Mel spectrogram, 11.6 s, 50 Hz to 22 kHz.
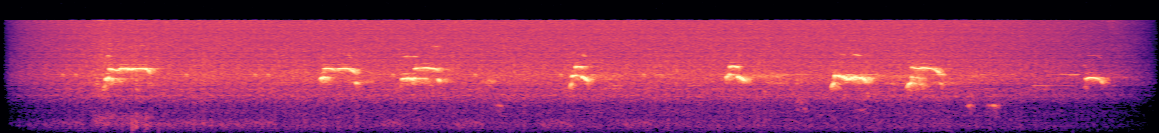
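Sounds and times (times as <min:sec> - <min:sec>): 
mountain hawk-eagle whistled calls: 0:01.0 - 0:01.6, 0:03.2 - 0:04.5, 0:05.7 - 0:06.0, 0:07.2 - 0:07.6, 0:08.3 - 0:10.0, 0:10.7 - 0:11.1.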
